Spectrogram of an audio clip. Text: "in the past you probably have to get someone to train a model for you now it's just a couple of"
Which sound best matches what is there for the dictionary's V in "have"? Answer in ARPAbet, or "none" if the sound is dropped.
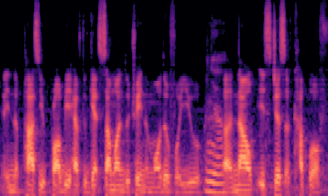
F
